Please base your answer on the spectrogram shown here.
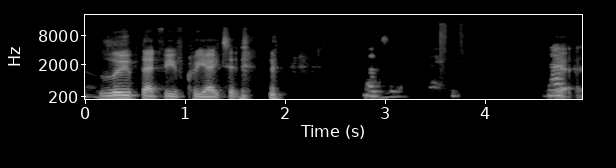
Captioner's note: chuckles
